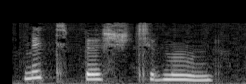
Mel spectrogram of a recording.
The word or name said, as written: mitbestimmung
